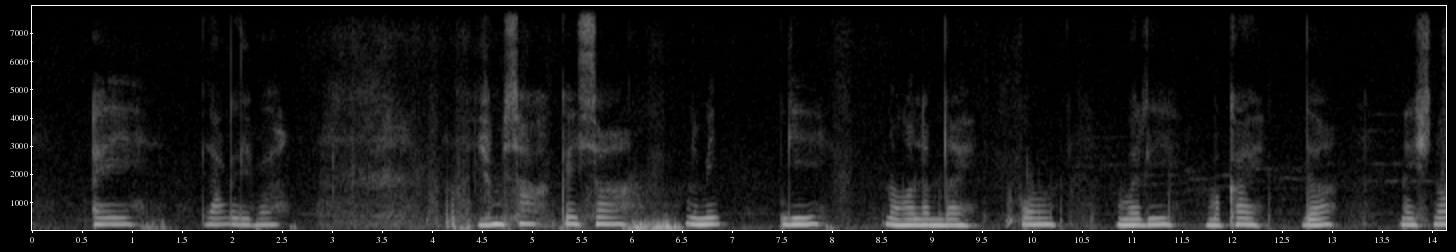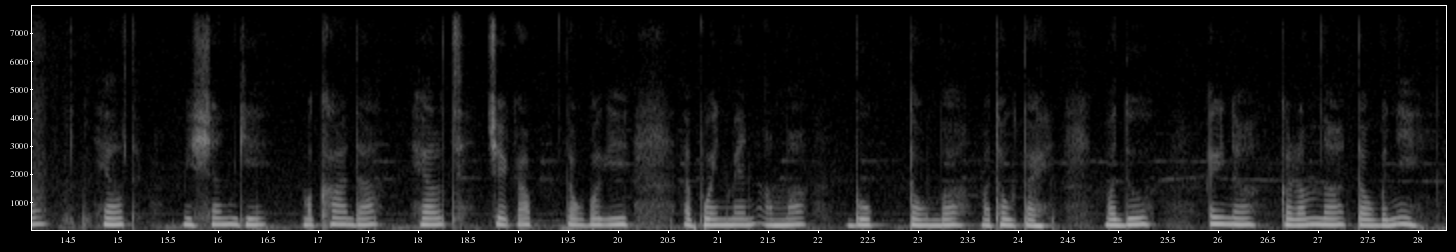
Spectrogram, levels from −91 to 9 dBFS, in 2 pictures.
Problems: background sounds at intervals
